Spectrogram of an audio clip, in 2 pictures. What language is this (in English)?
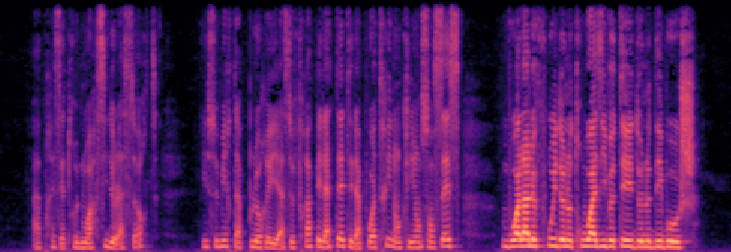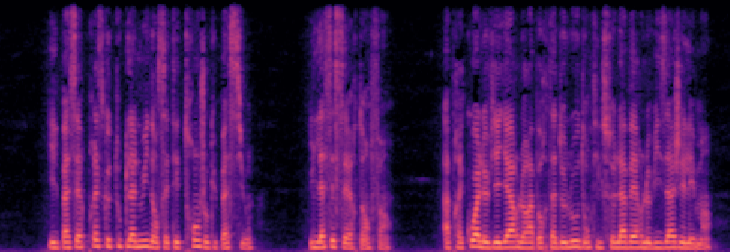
French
